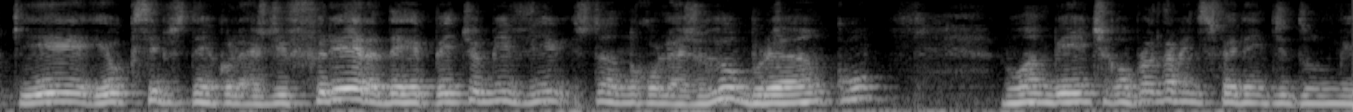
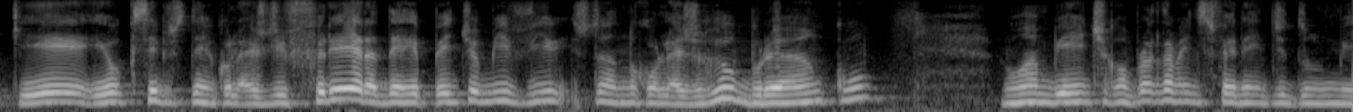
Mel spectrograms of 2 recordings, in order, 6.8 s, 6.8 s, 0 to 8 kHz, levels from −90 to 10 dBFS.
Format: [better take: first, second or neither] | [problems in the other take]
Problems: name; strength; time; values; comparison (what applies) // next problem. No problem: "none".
second | room echo; dies away in 0.2 s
